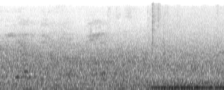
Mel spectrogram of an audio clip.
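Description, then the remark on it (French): A steady, dense roar of expressway traffic passing below a monument, a constant rumble that swells louder and deeper near the end, as if a heavy vehicle passes. “Une voie rapide qui passe dessous.”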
